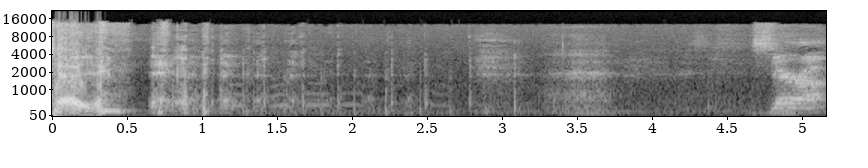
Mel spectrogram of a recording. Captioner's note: laughter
